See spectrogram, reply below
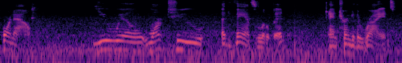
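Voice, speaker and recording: Guy walking a friend thru a game, patient explainer, medium pitch, very up and down intonation, noisy background. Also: big pitch swings. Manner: patient, explanatory, measured instructions. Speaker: guest guiding a gamer through a game. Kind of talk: casual game walkthrough chat.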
